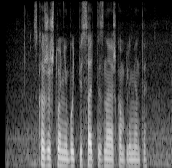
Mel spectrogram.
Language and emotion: Russian, neutral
